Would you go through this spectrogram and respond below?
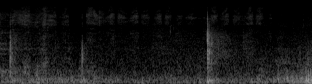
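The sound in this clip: A pen scratches across a surface while drawing a Venn diagram of nested sets. Soft, continuous scraping carries a few sharper strokes, quiet and steady, with no voices.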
